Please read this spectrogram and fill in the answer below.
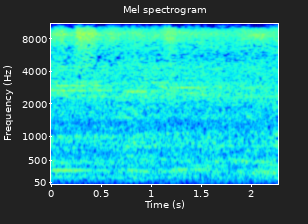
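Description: Steady shop background noise: an even ventilation hum with no distinct event.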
